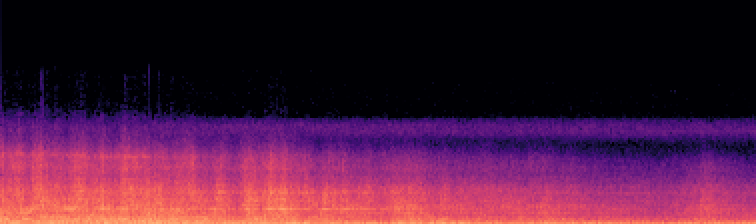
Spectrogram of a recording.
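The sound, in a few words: jet airliner taking off at Orlando International Airport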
